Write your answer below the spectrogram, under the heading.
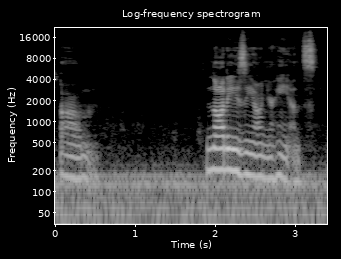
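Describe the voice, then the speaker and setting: A woman speaks with a very deep, low pitch and vocal fry in an American accent. Audible room echo surrounds her voice. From Western Pennsylvania. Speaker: crochet content creator. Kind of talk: casual livestream chat.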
